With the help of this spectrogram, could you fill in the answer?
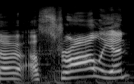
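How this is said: It is said in a put-on Australian accent.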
